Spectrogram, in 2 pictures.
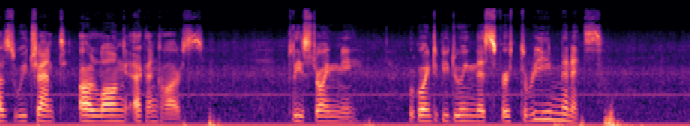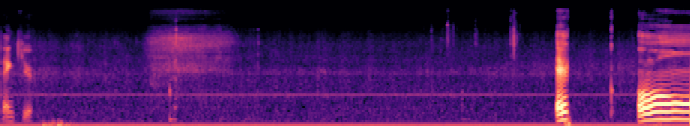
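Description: A middle-aged woman speaks calmly and slowly close to a microphone.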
